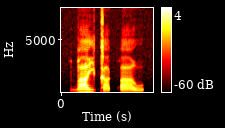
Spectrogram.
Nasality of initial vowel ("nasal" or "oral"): oral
